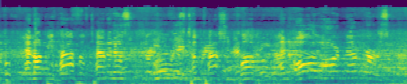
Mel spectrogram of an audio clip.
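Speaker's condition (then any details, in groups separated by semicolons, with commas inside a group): No condition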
